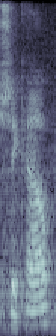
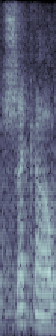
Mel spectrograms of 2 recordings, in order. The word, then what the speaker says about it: sekau: Pohnpei and Kosrae, where it is known as sekau and sika, respectively. The roots of this pepper plant were pounded into a pulp on a large basalt sekau stone.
